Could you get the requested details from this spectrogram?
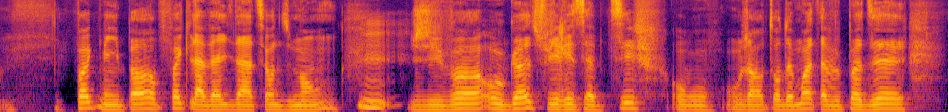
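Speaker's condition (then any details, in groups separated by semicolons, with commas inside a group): Cerebral palsy, near quadriplegia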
